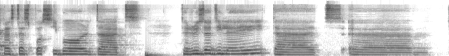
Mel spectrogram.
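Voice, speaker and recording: A woman at medium pitch, talking at a very slow pace with ordinary pitch variation. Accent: French. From France. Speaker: business communication student. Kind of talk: online class discussion. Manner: hesitant, many fillers.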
